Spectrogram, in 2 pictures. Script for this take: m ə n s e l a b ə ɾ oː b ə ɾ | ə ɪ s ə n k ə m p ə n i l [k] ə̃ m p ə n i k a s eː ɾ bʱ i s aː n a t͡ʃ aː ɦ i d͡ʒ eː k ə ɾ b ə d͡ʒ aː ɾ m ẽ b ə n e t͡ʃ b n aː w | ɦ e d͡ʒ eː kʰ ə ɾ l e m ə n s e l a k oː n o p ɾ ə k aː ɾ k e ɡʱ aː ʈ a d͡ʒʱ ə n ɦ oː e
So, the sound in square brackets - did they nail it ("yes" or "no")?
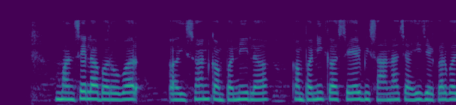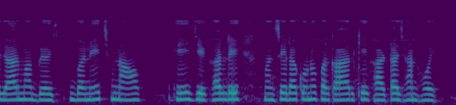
yes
